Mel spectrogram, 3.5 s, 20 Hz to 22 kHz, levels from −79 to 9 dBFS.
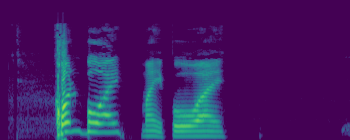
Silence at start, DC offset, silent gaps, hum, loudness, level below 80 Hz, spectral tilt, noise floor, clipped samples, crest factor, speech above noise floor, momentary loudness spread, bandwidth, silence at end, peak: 0.55 s; under 0.1%; none; none; -15 LUFS; -50 dBFS; -4 dB/octave; -77 dBFS; under 0.1%; 18 dB; 62 dB; 13 LU; 11.5 kHz; 1.3 s; 0 dBFS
